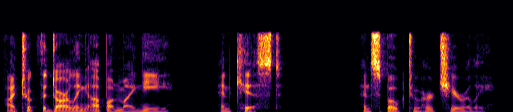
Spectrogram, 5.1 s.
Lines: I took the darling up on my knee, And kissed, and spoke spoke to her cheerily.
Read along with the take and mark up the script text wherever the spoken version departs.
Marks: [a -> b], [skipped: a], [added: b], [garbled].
I took the darling up on my knee, And kissed, and spoke [skipped: spoke] to her cheerily.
